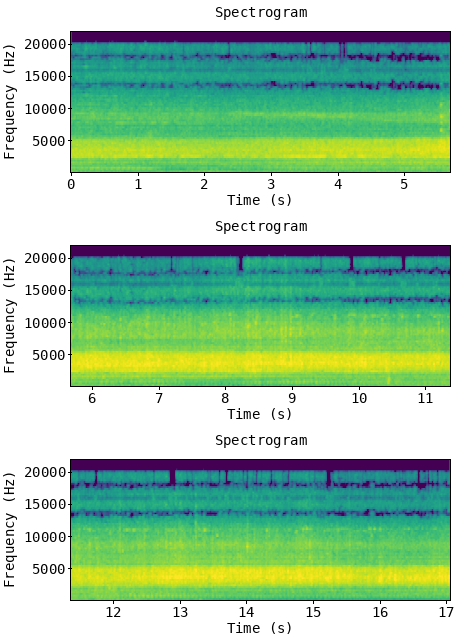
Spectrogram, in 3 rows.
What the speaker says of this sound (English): We've got a John Deere 7530 tractor with a power drill.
